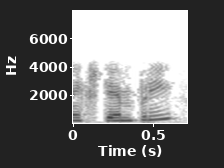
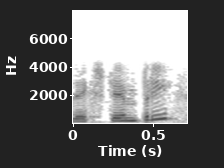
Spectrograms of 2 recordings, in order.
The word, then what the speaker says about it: extempore: management games, essays and extempore. Yes, it's not pronounced as extempo, it's pronounced as extempore.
